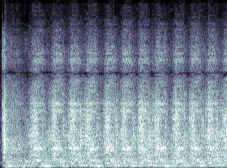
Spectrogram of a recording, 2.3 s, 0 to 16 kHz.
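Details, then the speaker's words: 1973 (possibly 1974) VW Super Beetle barn find, sat 16–17 years, first run after cleaning points to restore spark: engine catches and chuffs at a quick even beat for a couple of seconds, running only on fuel sprayed into the carburetor; fuel pump untested. "I don't know if this fuel pump's gonna work but just to hear that it runs oh it's so great"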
